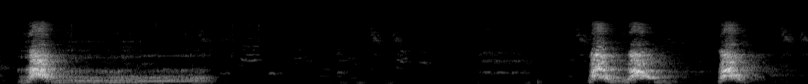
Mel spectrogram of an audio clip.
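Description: A Moscow Watchdog gives deep, loud barks, one followed by a low rumbling growl, then a quick pair.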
